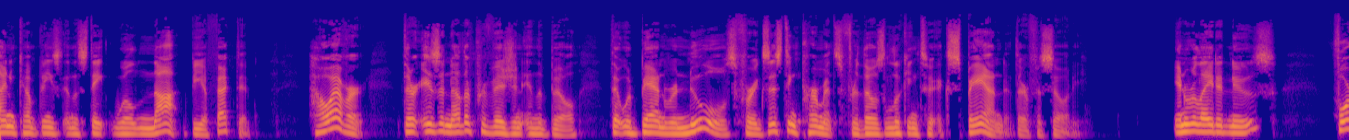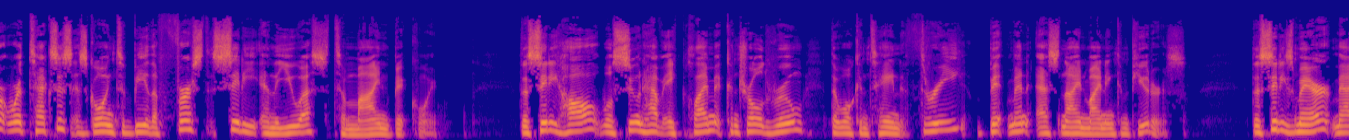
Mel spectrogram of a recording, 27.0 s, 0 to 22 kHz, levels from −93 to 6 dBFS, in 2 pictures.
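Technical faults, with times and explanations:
Nothing technical gets in the way here, as the speech runs along without any faults to point to.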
